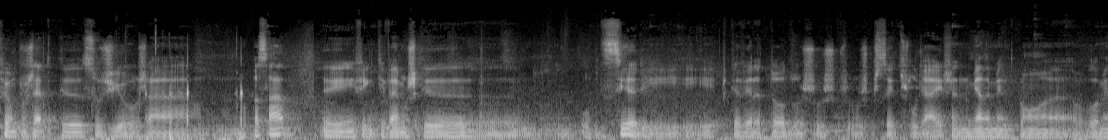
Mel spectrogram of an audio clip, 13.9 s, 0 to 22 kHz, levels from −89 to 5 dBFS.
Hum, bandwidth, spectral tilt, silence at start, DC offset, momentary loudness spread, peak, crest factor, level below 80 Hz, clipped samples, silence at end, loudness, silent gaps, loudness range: none; 13.5 kHz; -5 dB/octave; 0 s; under 0.1%; 10 LU; -2 dBFS; 22 dB; -32 dBFS; under 0.1%; 0 s; -25 LUFS; none; 4 LU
